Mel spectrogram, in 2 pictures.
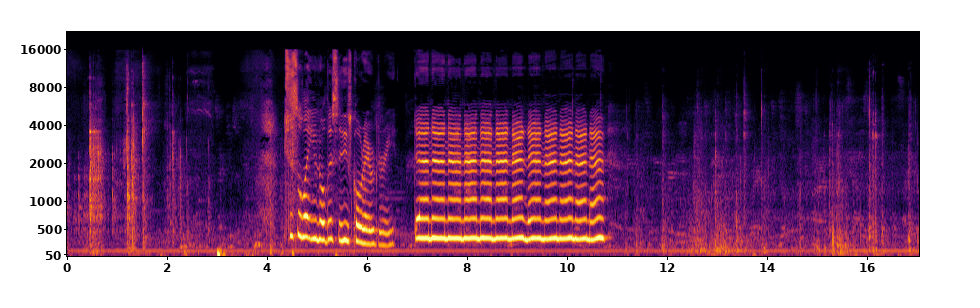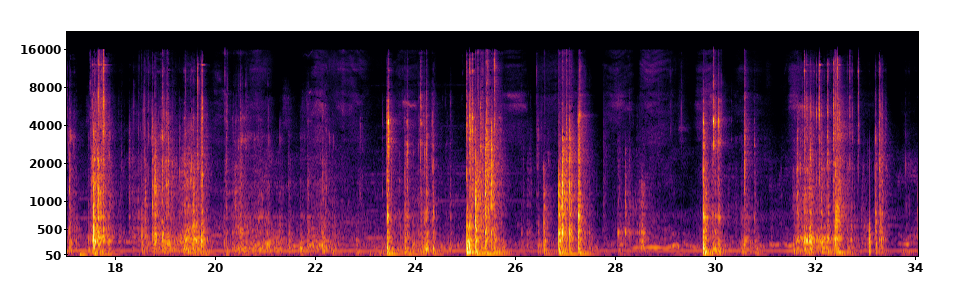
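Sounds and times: wooden toy trains clattering: 11.4s - 28.8s, 31.5s - 33.5s.

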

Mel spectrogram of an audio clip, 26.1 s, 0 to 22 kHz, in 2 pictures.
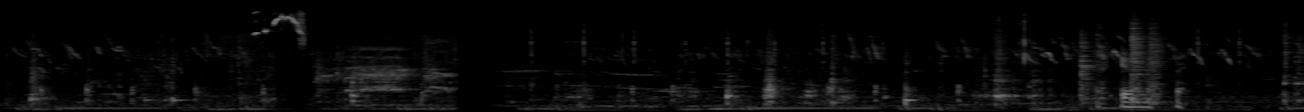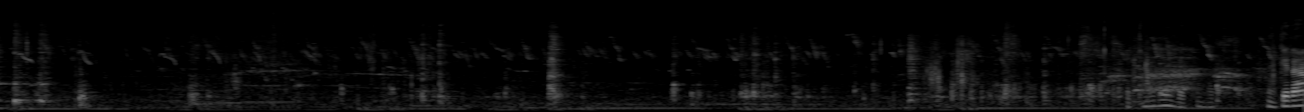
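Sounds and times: chickens clucking: 0.1s - 4.0s, 5.2s - 25.8s
high falling chirps: 2.5s - 3.1s.

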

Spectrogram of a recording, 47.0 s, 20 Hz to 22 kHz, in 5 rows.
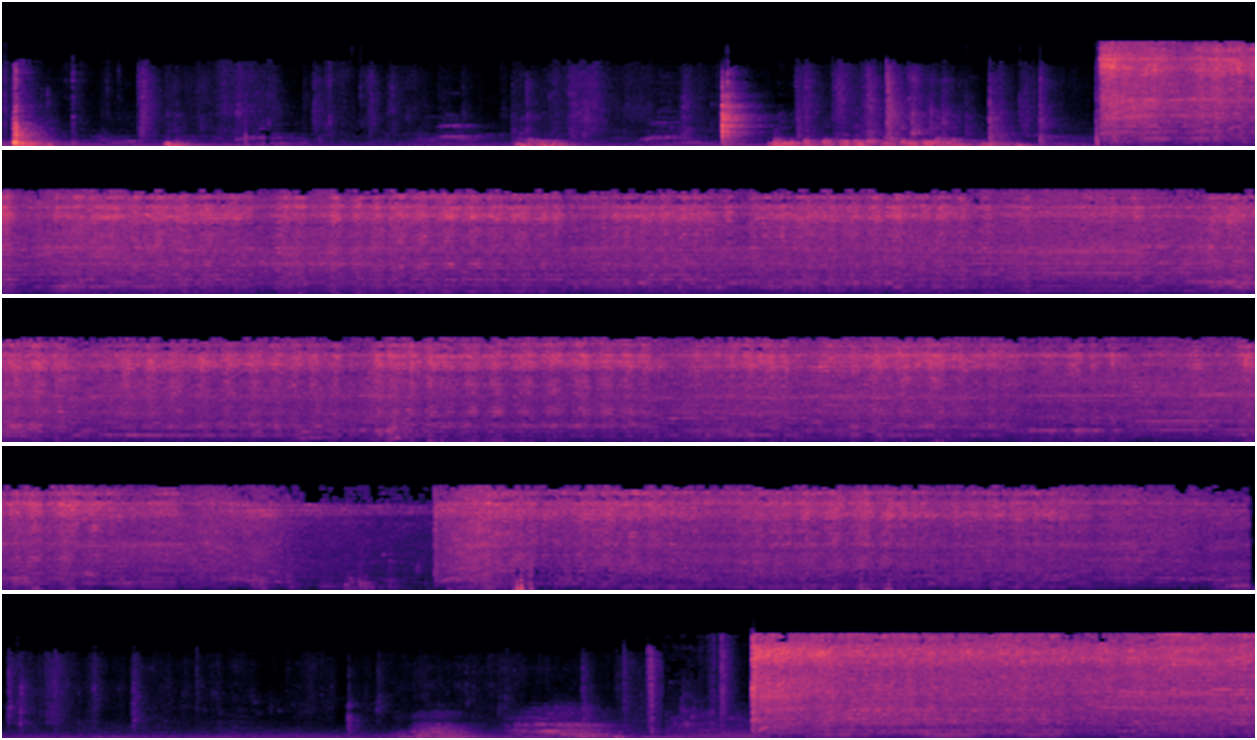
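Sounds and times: angle grinder grinding stone: 8.2s - 37.6s, 43.2s - 46.9s.

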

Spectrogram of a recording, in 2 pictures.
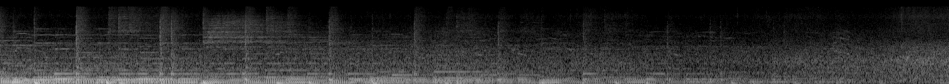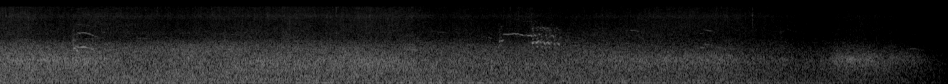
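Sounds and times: waves washing on shore: 0.0s - 18.9s
faint bird calls: 3.9s - 9.0s, 10.0s - 10.9s, 13.5s - 17.5s.

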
